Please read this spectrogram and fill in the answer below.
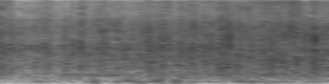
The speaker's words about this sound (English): There's no shit, it's raining.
